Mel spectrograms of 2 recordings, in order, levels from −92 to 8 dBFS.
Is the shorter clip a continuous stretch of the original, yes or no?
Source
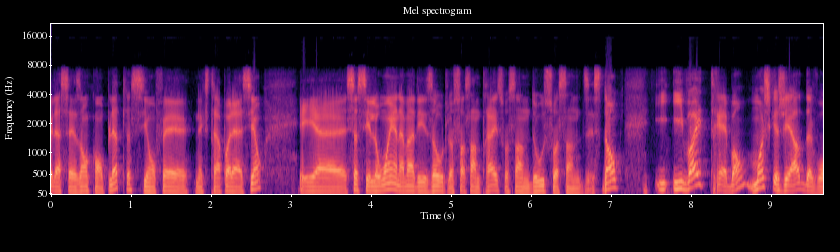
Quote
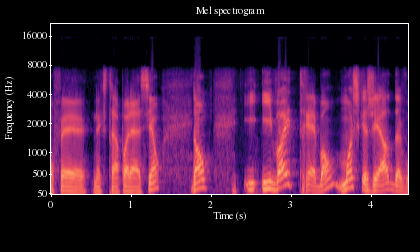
no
